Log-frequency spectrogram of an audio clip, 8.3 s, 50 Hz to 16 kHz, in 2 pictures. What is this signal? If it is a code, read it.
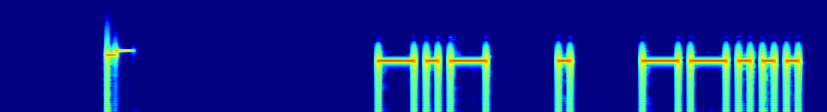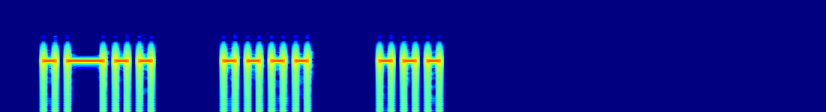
Morse code, heard as a keyed tone, about 20 wpm, spaced as for 15 wpm, 700 Hz. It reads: KE7LHS
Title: 231 Lesson 37g - Letter x - Call Signs 20wpm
